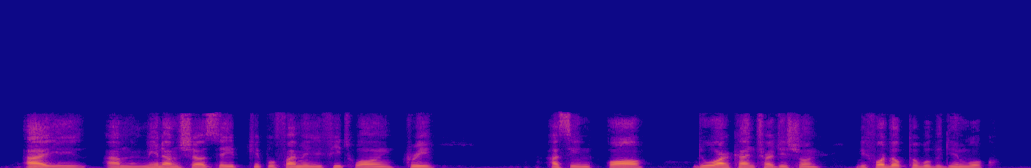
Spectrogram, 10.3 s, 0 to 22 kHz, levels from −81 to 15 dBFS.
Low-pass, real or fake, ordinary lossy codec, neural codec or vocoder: 7.2 kHz; fake; AAC, 32 kbps; codec, 16 kHz, 0.5 kbps, FunCodec, trained on LibriTTS, 25 frames a second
